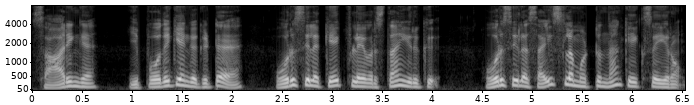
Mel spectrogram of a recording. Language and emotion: Tamil, sad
